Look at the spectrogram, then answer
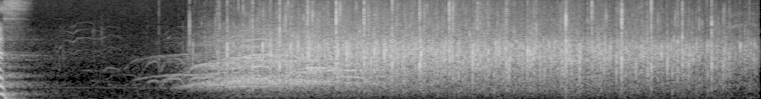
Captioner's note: applause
